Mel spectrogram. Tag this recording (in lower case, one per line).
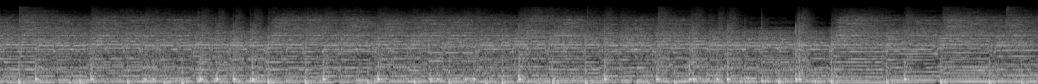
music
house music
